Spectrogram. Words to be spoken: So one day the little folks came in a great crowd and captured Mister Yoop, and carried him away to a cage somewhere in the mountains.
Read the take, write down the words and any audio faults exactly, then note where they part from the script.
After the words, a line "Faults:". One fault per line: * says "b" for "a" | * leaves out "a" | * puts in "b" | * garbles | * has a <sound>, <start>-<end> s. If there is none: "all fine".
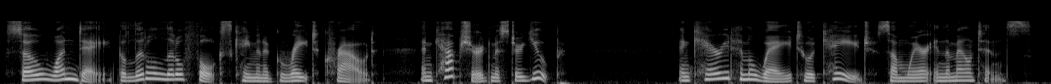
So one day the little little folks came in a great crowd and captured Mister Yoop, and carried him away to a cage somewhere in the mountains.
Faults:
* puts in "little"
